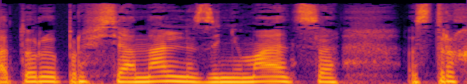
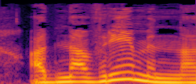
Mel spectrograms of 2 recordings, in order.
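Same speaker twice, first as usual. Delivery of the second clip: stress on the syllable вре in одновременно. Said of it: "составители словарей дают оба варианта".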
